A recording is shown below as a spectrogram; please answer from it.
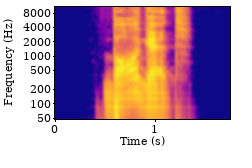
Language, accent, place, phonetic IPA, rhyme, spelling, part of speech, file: German, Germany, Berlin, [ˈbɔʁɡət], -ɔʁɡət, borget, verb, De-borget.ogg
- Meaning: second-person plural subjunctive I of borgen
